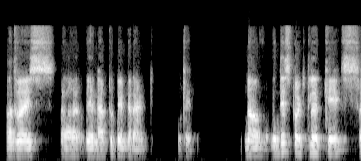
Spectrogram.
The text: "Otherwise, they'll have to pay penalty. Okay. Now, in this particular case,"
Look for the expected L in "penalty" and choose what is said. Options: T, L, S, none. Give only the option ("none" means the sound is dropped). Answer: none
